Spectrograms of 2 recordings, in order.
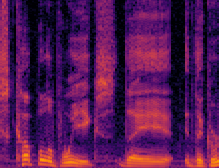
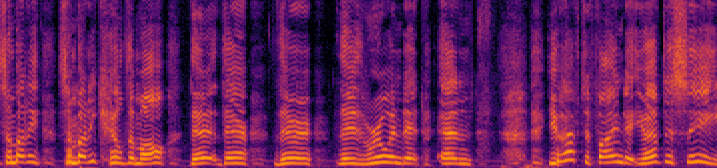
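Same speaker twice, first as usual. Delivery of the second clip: very high, frantic, breathless, panicked gnome voice; 10 semitones higher than usual. Voicing the gnome messenger reporting killings: panicked breathless gnome. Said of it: "Calm down, calm down, Wrexham".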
